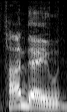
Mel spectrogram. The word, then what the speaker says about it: Hyundai: And that's a wrap for Inside the NBA presented by Hyundai. Hyundai. Don't pronounce the Y.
